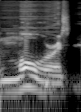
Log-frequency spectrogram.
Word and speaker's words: Moors: But there was a group of people called the Moors. Is that right, sir? Am I pronouncing that name correctly? Yes, sir. There were a group of people called the Moors, and the question I have here is, were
